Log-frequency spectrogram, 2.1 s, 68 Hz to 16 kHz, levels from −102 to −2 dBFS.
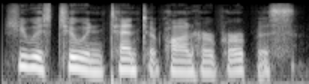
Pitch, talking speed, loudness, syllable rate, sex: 170 Hz, 205 wpm, -18 LUFS, 5.8 syllables/s, female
